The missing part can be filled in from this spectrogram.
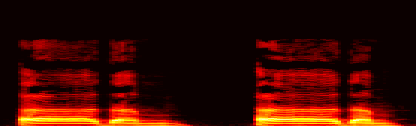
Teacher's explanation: تبدل الهمزة الثانية ألفا · Term: مد البدل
